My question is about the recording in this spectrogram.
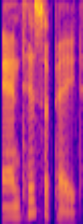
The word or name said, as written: anticipate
